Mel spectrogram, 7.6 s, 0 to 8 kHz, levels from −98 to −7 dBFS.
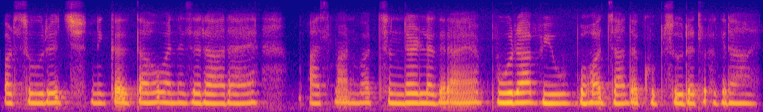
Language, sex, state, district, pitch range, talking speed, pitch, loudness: Hindi, male, Uttar Pradesh, Jyotiba Phule Nagar, 250-265 Hz, 175 wpm, 255 Hz, -27 LUFS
